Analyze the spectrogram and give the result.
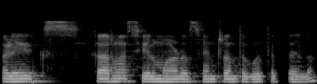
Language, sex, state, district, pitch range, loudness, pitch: Kannada, male, Karnataka, Belgaum, 125-135 Hz, -28 LUFS, 130 Hz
